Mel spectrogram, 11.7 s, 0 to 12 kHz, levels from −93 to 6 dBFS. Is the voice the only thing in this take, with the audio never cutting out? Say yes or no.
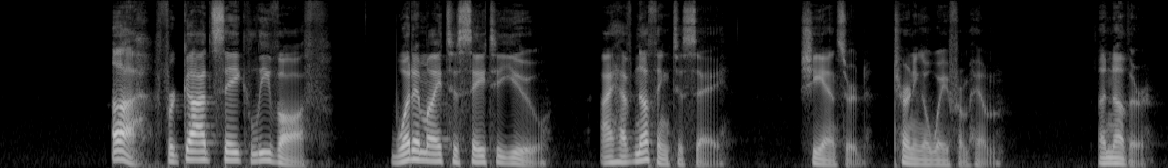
yes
